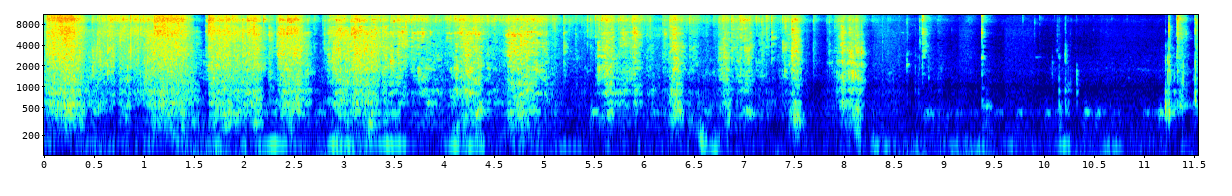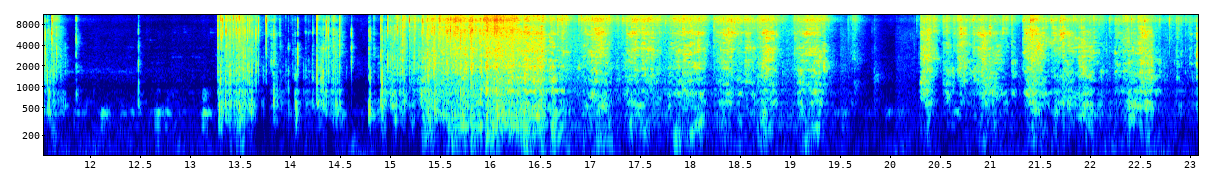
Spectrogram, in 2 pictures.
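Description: Plastic bag of dry pasta being handled: crinkling plastic and the pasta rattling inside, in long irregular bursts with a short lull in the middle.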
